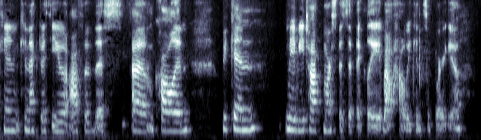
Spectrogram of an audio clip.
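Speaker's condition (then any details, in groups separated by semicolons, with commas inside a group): No condition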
